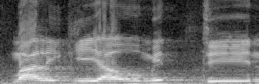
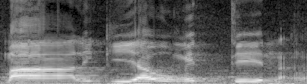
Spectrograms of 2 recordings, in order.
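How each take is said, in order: First: The first vowel of Maliki is short. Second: The first vowel of Maliki is long. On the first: It means king. "malikinya pendek" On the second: It means owner. "dibaca panjang"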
